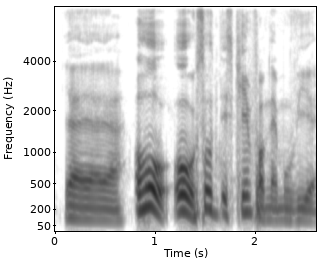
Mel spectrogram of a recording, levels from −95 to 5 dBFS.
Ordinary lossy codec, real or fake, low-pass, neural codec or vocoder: none; real; none; none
